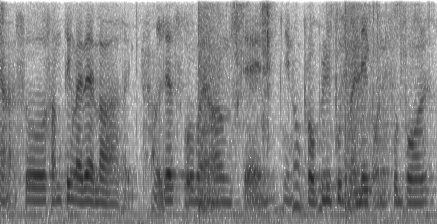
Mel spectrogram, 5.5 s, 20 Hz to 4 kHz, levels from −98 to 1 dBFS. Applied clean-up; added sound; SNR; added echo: none; Gunshot, gunfire + Rattle; 11 dB; none.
